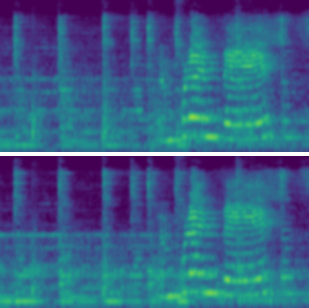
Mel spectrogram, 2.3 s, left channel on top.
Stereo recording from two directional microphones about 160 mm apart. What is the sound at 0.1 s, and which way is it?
Music, 50° right (ahead or behind).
